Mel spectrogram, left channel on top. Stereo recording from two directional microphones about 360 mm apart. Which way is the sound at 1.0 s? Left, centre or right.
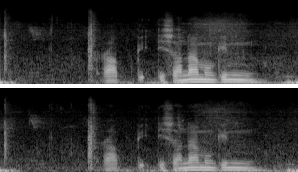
Centre.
